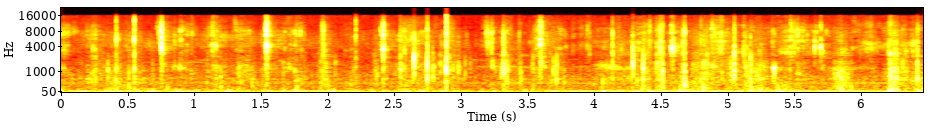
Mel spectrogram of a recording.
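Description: Close-up biting and chewing of latiao, spicy wheat-gluten snack strips: many short, sharp mouth clicks following one another.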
